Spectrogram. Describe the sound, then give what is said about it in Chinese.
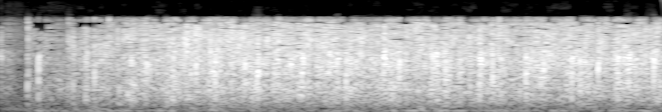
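Thunderous applause from a large audience at a comedy show, a dense, loud, steady roar of clapping that swells quickly at the start and holds without a break, with no voices. “你听管仲的掌声，掌声如雷呀”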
